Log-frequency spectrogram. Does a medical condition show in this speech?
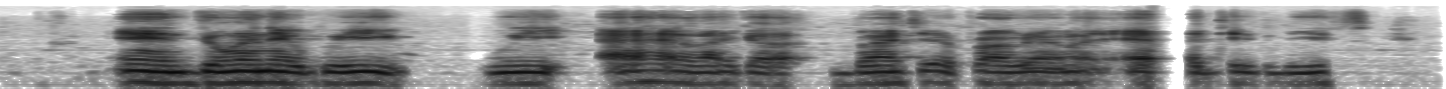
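Yes: cerebral palsy; present from birth.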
